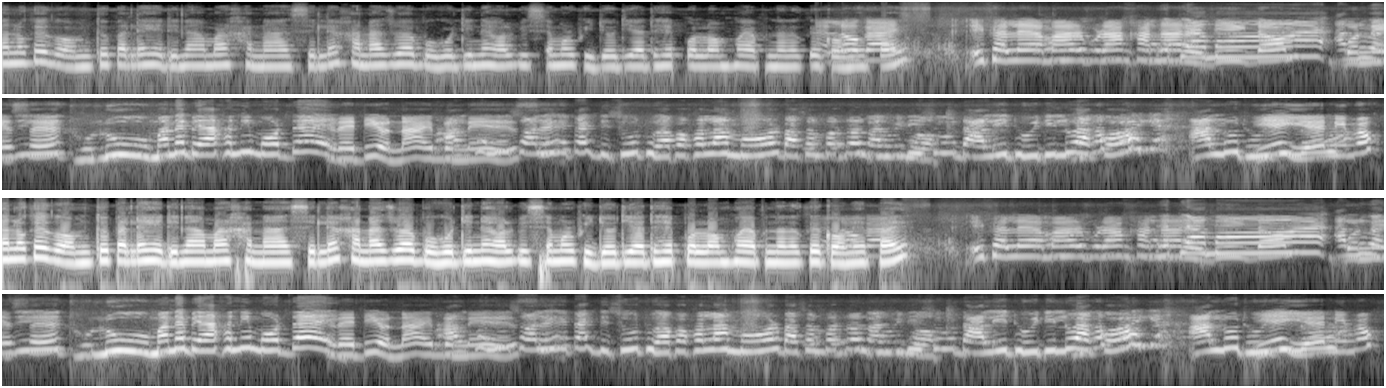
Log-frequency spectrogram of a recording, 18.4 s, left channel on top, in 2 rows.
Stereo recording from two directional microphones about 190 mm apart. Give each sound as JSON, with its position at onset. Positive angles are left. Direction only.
{"t": 0.0, "sound": "a woman's voice", "side_deg": -45}
{"t": 5.6, "sound": "speech", "side_deg": -10}
{"t": 7.9, "sound": "a woman's voice", "side_deg": -55}
{"t": 11.3, "sound": "a woman's voice", "side_deg": -25}
{"t": 17.2, "sound": "speech", "side_deg": -15}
